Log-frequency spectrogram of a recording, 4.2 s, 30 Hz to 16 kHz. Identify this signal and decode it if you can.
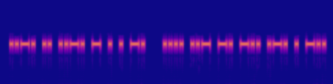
Morse code, heard as a keyed tone, about 35 wpm, 600 Hz. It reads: FIFTEEN HUNDRED
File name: the old man and the sea 2 35wpm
